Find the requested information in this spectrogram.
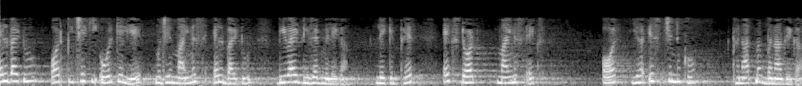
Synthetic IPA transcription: ɛlbaːɪʈuːɔːɾpiːt͡ʃʰekiʔɔːɾkeliemʊd͡ʒʱemaːɪnəsɛlbaːɪʈuː | ɖiːʋaːɪɖiːzeɖmɪleːɡa̰ːleːkɪnpʰɪɾɛksɖɔːʈmaːɪnəsɛks | ɔːɾjɐɦʔɪst͡ʃɪnːkoɡ̥ʱɐnaːt̪mək̚bɐnad̪eːɡa̰ː

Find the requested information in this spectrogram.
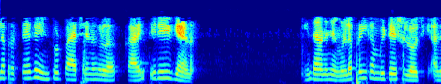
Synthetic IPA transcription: leprɐt̪je̞ːɣɐinpuʈ̚paːtjɐɳuɣɐɭokːaːjit̪iɾijuɣɐjaːɳɨ̰ | iðaːɳɨɲɐŋːɐɭɨɖe̞priːkɐmbiʈːeːʂɐnlo̞ːd͡ʑi̥kʲːʔɐ̰ð

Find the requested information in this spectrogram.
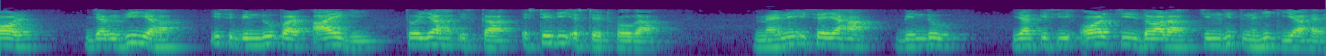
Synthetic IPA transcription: ɔːɾ | d͡ʒɐbbʱijɐɦ | ɪsbɪ̃nd̪upɐɾaːeɡi | t̪ojɐɦɪskaɪsʈeːɖiʔɪsʈeːʈhoːɡaː | mɛ̃ːneɪsejɐɦãbɪ̃nd̪u | jakɪsiʔɔːɾt͡ʃiːd͡ʒd̪waːɾat͡ʃɪnɦɪt̪nɐɦĩkijaɦɛː

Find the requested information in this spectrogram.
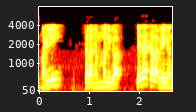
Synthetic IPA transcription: mɐɭːi | t͡ʃaːlanemːɐɾiɡɐ | leːd̪aːt͡ʃaːlaʋeːɡɐŋ

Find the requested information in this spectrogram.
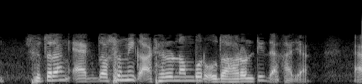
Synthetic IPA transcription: ʃut̪oɾaŋɛkd̪ɔʃomika̰ʈʰeɾonɔmboɾud̪aɦaɾonʈid̪ɛ̰kʰa̰d͡ʑa̰ | ɛ̰

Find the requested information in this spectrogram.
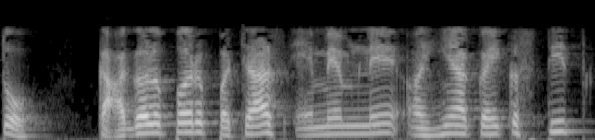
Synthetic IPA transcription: t̪o | ka̰ɡəɭpəɾpət͡ʃasɛmemneʔə̃ɦijãkə̃ĩkst̪it̪

